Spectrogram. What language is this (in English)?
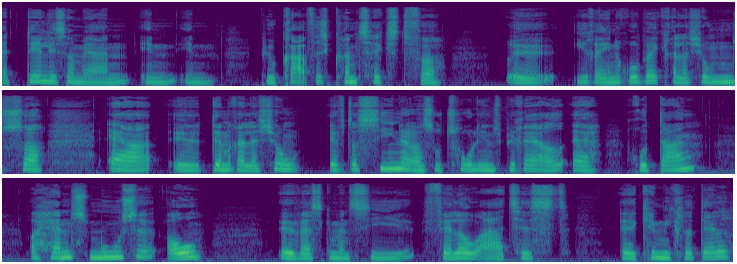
Danish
